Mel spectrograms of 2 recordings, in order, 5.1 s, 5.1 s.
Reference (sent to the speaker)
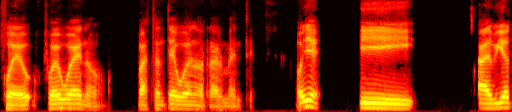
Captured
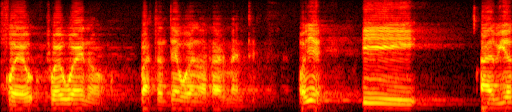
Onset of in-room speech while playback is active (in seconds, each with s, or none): none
